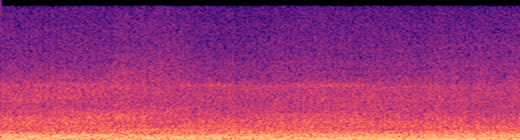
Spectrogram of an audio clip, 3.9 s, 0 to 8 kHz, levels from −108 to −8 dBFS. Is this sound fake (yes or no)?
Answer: no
